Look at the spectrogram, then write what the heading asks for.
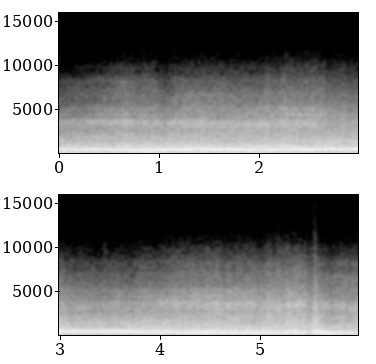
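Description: Race cars on a short track in Watsonville, California run together in a loud, dense engine roar that slowly wavers in pitch, continuous and close with no talk.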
